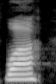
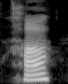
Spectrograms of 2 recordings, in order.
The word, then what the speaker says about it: は: So at least every single time you see the particle, it'll be pronounced as wa. And every other time, it'll always be pronounced as ha.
